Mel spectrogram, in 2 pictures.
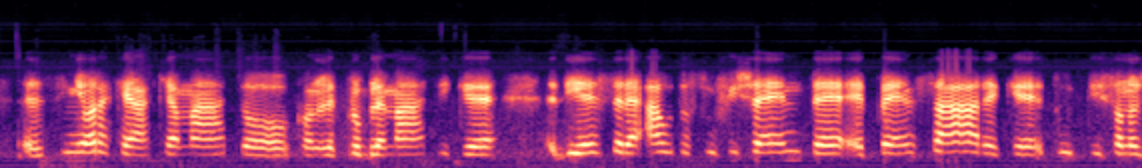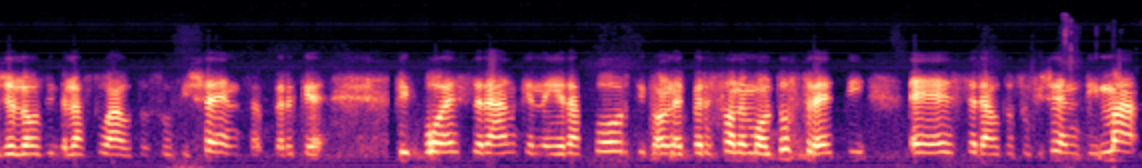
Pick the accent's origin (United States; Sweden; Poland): Poland; Italian is a second language; Io sono polacca, sì.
